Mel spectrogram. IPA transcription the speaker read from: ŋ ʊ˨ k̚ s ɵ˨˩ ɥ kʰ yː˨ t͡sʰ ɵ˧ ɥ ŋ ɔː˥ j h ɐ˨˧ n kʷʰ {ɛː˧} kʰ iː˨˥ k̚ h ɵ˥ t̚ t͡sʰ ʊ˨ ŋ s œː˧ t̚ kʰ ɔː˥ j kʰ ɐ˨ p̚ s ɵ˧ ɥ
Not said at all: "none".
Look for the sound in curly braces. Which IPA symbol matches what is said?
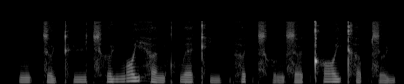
ɛː˧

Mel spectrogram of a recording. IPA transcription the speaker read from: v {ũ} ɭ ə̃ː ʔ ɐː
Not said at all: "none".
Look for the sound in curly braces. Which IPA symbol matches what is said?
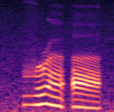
u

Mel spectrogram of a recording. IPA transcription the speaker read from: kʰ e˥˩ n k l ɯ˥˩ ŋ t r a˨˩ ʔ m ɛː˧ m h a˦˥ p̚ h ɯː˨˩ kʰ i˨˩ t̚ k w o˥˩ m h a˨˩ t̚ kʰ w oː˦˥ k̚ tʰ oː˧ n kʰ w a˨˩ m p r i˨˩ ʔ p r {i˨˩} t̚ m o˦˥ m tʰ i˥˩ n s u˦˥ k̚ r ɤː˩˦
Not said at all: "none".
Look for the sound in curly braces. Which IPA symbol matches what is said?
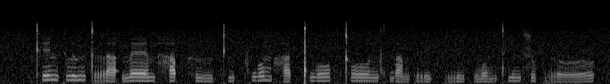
i˨˩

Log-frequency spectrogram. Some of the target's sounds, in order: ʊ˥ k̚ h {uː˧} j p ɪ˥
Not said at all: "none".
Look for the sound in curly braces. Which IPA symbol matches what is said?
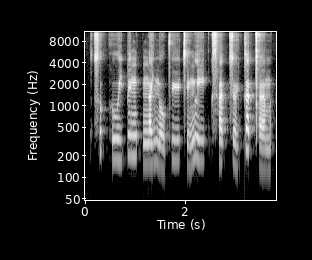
uː˧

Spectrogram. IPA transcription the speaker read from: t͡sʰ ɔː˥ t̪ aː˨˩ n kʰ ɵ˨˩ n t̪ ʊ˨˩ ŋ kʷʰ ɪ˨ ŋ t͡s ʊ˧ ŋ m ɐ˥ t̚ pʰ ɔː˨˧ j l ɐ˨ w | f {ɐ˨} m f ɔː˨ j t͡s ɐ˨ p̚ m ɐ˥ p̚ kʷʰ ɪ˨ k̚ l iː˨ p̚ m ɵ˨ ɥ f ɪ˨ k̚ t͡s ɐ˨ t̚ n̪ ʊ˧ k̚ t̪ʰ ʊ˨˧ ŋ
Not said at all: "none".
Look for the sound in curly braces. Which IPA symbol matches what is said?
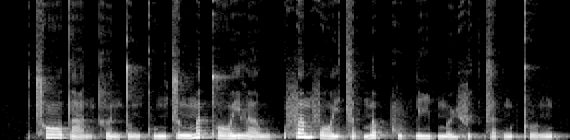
ɐ˥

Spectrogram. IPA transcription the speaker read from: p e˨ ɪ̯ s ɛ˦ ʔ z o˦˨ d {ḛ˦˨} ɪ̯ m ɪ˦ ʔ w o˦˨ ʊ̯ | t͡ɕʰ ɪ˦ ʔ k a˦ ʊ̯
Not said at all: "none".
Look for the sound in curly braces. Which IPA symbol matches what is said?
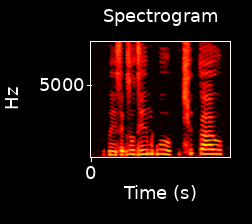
e˦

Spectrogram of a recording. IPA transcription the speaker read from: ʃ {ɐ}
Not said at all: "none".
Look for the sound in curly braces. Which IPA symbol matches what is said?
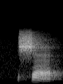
ɐ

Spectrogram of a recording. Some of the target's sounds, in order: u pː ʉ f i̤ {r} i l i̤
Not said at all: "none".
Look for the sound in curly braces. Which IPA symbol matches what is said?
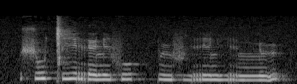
r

